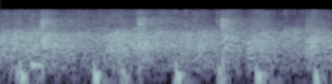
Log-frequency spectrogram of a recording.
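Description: An audience applauds a Bible verse that has just been read, many hands making a dense, continuous patter with sharper individual claps popping out at an even, moderate loudness throughout.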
